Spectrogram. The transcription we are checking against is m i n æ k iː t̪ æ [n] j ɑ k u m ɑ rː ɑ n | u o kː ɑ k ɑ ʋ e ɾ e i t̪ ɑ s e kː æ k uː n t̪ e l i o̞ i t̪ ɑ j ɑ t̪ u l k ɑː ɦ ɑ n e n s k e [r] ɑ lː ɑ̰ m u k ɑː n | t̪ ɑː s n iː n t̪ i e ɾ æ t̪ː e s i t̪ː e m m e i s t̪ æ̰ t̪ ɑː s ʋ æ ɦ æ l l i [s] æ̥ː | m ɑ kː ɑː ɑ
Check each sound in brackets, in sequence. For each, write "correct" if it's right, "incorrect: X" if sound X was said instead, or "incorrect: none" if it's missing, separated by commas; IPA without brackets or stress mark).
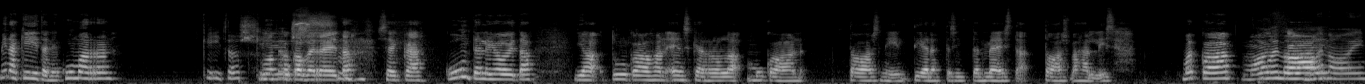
correct, incorrect: rː, correct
